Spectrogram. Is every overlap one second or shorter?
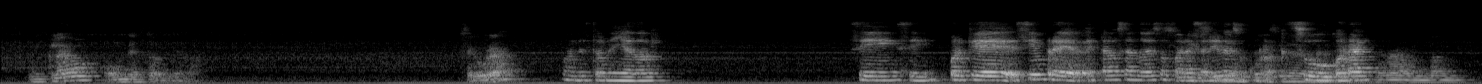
No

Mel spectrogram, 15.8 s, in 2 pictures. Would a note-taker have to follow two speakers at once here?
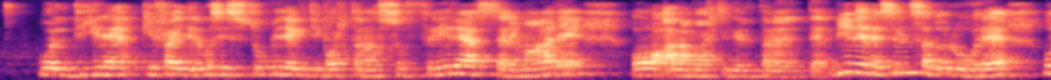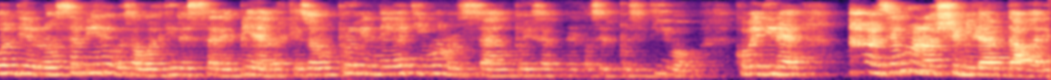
No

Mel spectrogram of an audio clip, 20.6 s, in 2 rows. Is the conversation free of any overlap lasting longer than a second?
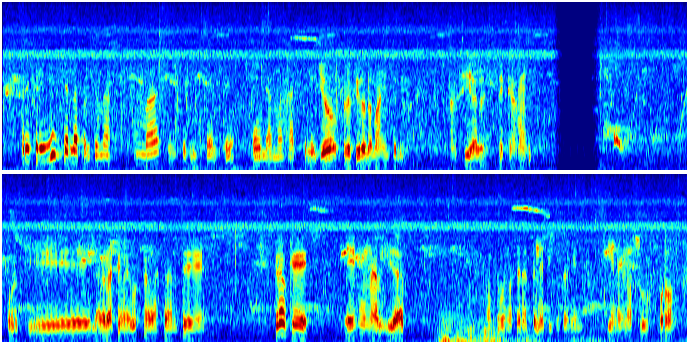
No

